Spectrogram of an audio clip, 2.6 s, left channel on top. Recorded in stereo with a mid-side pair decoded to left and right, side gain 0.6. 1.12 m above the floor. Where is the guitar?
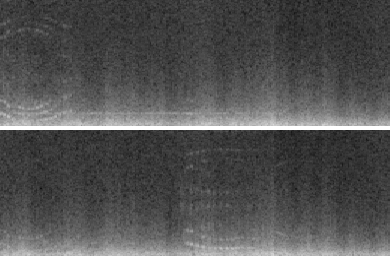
No guitar in this recording.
